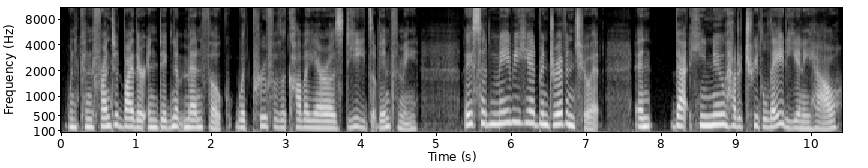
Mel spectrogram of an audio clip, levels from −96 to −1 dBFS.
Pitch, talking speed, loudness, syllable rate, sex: 215 Hz, 195 wpm, -17 LUFS, 5.4 syllables/s, female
